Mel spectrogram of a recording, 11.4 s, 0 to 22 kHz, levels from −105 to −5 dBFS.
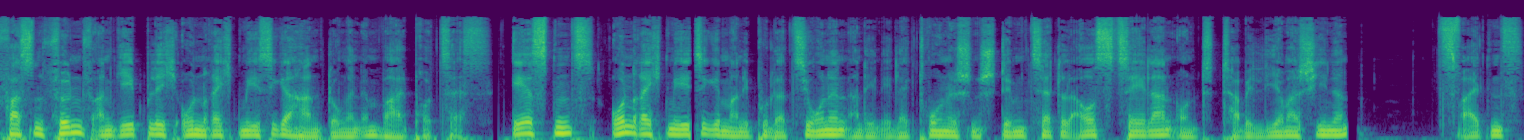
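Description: Damaged AAC frames were caught by the decoder and concealed, causing a corrupt frame concealed fault at 5.17–5.22 s and again at 10.09–10.19 s. The speech is affected for about two and four frames.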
